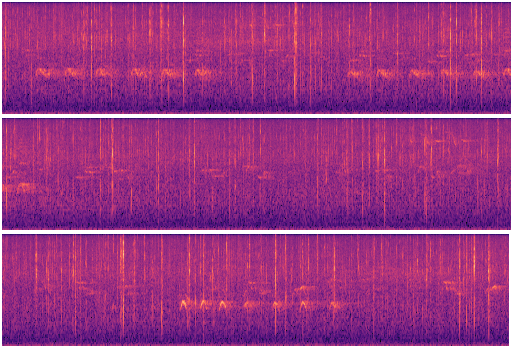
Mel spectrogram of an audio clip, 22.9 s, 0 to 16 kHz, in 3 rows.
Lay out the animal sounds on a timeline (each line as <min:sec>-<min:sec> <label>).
0:00.3-0:03.3 American Crow (Corvus brachyrhynchos)
0:02.7-0:04.9 American Robin (Turdus migratorius)
0:03.1-0:04.4 Blackburnian Warbler (Setophaga fusca)
0:05.1-0:09.2 American Crow (Corvus brachyrhynchos)
0:05.2-0:07.9 American Robin (Turdus migratorius)
0:08.7-0:09.7 American Robin (Turdus migratorius)
0:10.5-0:11.8 American Robin (Turdus migratorius)
0:12.4-0:14.7 American Robin (Turdus migratorius)
0:13.5-0:14.8 Blackburnian Warbler (Setophaga fusca)
0:15.8-0:17.4 American Robin (Turdus migratorius)
0:17.8-0:20.4 American Crow (Corvus brachyrhynchos)
0:18.1-0:20.4 American Robin (Turdus migratorius)
0:20.4-0:22.2 Ovenbird (Seiurus aurocapilla)
0:21.6-0:22.8 American Crow (Corvus brachyrhynchos)
0:21.7-0:22.8 American Robin (Turdus migratorius)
